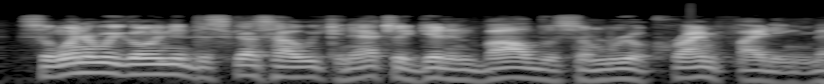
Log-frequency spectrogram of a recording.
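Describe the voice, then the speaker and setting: In a put-on character voice, a man talks very fast, raspy and fairly low in pitch. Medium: read story.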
